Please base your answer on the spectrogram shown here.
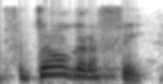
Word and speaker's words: photography: again aspirated huh uh next one photography photography photography uh right is that aspirated photography does not aspirated then what is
